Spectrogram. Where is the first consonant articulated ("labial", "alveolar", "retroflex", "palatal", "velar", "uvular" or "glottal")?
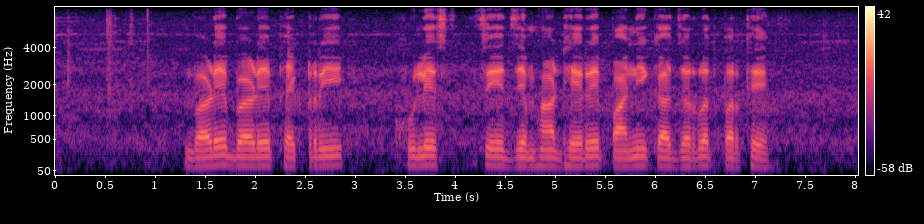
labial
